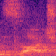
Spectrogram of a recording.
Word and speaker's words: Zocchi: I'm here with the legendary Brazilian Jiu-Jitsu coach, Zocchi. Am I pronouncing it correct? Yes, Zocchi is right.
